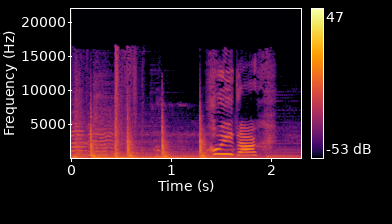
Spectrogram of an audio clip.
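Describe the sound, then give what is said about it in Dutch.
Four sharp, loud hammer blows on a tent peg ring out at an uneven pace as a tent is being pitched, followed by a brief whistling, voice-like sound. “Het klinkt wel als hamergeklop. Daar, daar wordt een tent opgezet.”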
